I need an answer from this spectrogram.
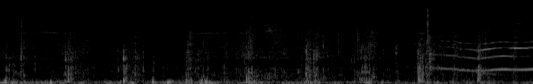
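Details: Stray cats that followed from a hilltop settlement down to a harbour, close to a fight with the port's cat group; footsteps patter throughout, then a single clear, tonal meow with a slight downward bend closes the moment.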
